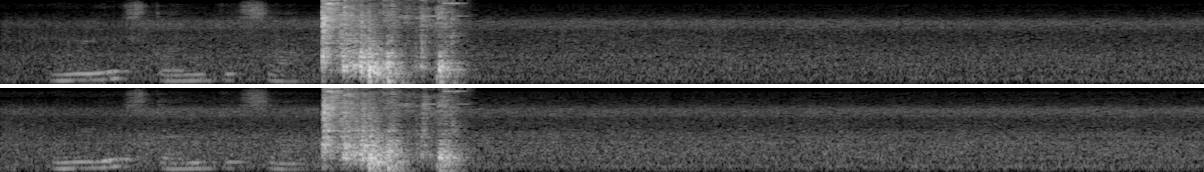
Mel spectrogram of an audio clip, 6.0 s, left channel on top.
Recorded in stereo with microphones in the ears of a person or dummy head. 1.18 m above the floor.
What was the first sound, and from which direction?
A woman speaking, 40° left (ahead or behind).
